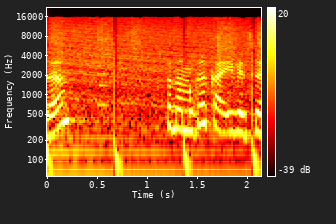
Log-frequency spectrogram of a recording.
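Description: Background music with a steady beat of deep bass hits, about three every two seconds, under a gliding melody.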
